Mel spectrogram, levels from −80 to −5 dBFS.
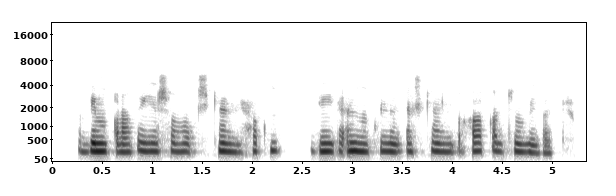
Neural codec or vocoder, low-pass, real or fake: autoencoder, 22.05 kHz, a latent of 192 numbers a frame, VITS, trained on one speaker; 5.4 kHz; fake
